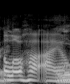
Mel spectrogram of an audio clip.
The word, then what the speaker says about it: Aloha Isle: and check out Aloha, or did I say that right? – Aloha Isle. – Aloha Isle.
